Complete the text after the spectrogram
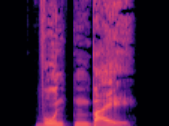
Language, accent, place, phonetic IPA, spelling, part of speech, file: German, Germany, Berlin, [ˌvoːntn̩ ˈbaɪ̯], wohnten bei, verb, De-wohnten bei.ogg
- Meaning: inflection of beiwohnen: 1. first/third-person plural preterite 2. first/third-person plural subjunctive II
